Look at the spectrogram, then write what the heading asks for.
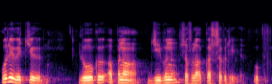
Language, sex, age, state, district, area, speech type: Punjabi, male, 60+, Punjab, Amritsar, urban, spontaneous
